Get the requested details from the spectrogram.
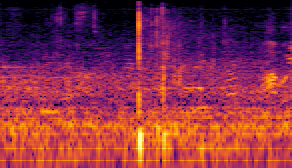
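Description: A football is kicked hard with a dull thud.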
